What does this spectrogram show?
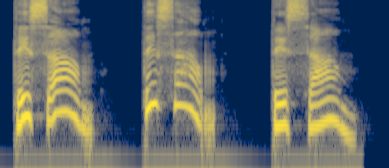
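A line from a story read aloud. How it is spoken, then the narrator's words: Quiet forest reply. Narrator (Russian): Тихонько отозвался лес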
